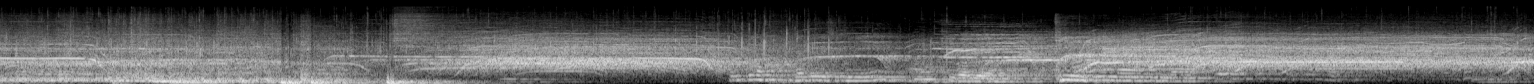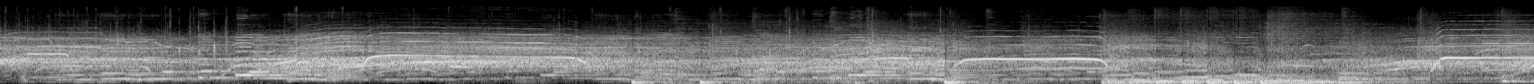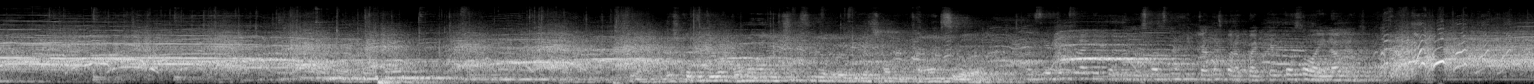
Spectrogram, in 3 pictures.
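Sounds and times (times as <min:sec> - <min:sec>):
heavy drums: 0:00.0 - 0:05.3, 0:21.5 - 0:25.6, 0:26.3 - 0:37.5
crowd screaming and cheering: 0:00.0 - 0:46.0
live pop rock band: 0:15.2 - 0:36.9.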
